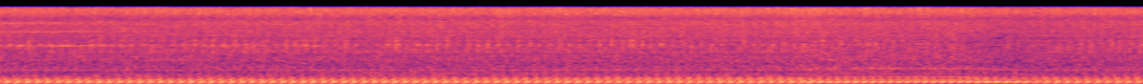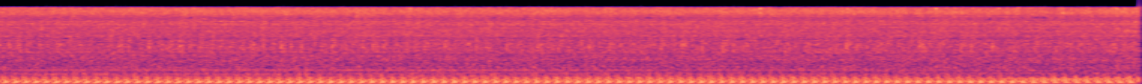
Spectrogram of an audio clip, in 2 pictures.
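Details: Comfort Pro truck auxiliary power unit small diesel with generator, removed from truck, started on glow plugs with throttle turned down: slow, even low chug at idle with one brief blip, settling back smoothly; runs fine.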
